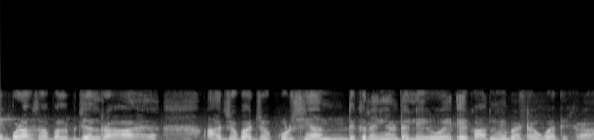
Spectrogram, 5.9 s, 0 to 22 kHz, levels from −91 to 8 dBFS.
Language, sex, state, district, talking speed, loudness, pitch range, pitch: Hindi, female, Bihar, Jamui, 190 wpm, -20 LUFS, 250-275 Hz, 260 Hz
